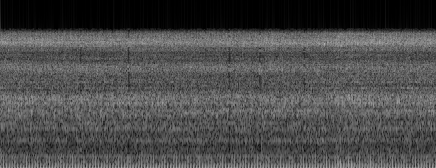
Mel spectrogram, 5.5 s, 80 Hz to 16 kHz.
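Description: A Kia Venga 1.4L CRDi diesel engine with a black smoke fault idles at a steady, even chug, close and continuous, with a deep rumble throughout and no voices.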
